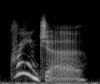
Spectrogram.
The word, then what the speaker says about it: Granger: Granger. It rhymes with danger, you know.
